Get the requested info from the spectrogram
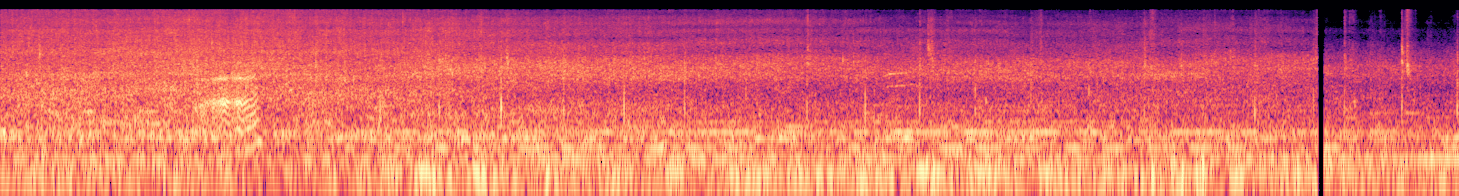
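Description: Fountain water pouring off the rim of an upper tier and splashing into the basin below, a steady rushing splash. A brief voice is heard about two seconds in.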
